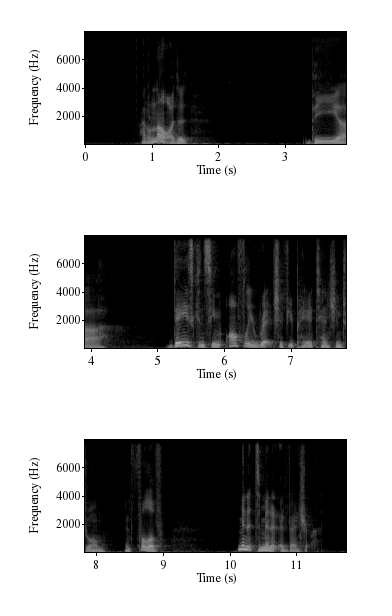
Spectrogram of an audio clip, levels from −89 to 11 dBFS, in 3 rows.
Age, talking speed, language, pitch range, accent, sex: 40-59, 100 wpm, English, 100-125 Hz, American, male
